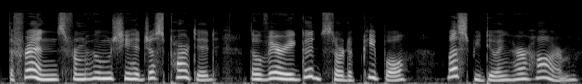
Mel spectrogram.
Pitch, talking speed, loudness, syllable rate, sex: 245 Hz, 195 wpm, -16 LUFS, 4.4 syllables/s, female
